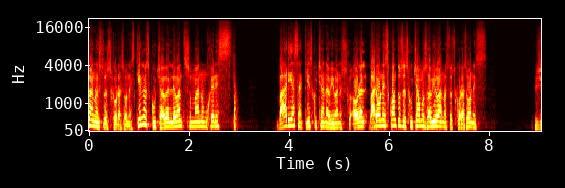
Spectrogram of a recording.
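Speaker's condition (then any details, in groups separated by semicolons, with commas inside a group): No condition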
